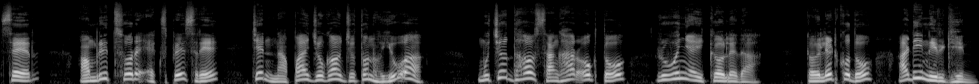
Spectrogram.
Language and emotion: Santali, disgusted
